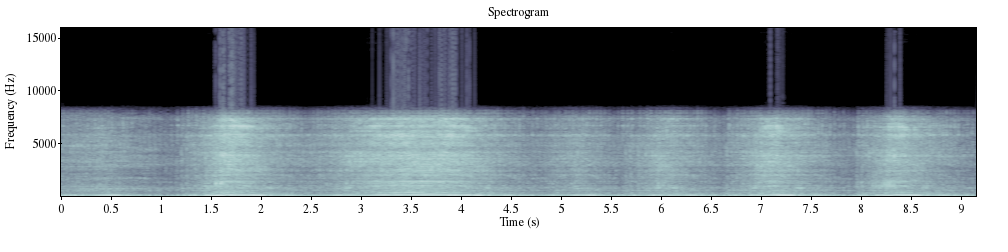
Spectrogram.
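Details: 2007 Yamaha YS250 Fazer engine noise that started after switching to Petrobras Podium fuel; sometimes present even when cold and ridden gently, always on a harder rev; tensioner already replaced without fixing it. Repeated blips with a rattly metallic edge on the thump; cause unconfirmed.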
